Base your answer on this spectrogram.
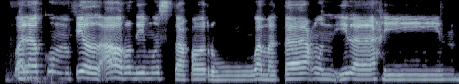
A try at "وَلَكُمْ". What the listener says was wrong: Tadi awalannya walakum. baca falakum, walakum. Ya, walakum. dipelan-pelanin aja, nggak usah buru-buru. Walakum fil kan lamnya juga kan di tawasud ya, bainiyah ya. Jadi harus dialirkan dulu. Alirkan dulu lam sukunnya.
